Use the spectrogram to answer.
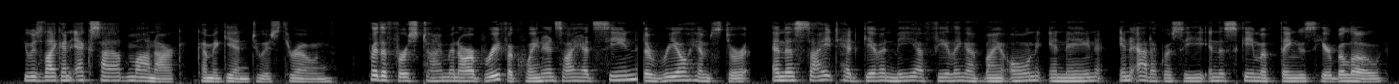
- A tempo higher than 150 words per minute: Yes, average, 195 wpm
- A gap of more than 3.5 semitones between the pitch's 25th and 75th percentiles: No, average, 3.2 semitones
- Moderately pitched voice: Yes, medium, 160 Hz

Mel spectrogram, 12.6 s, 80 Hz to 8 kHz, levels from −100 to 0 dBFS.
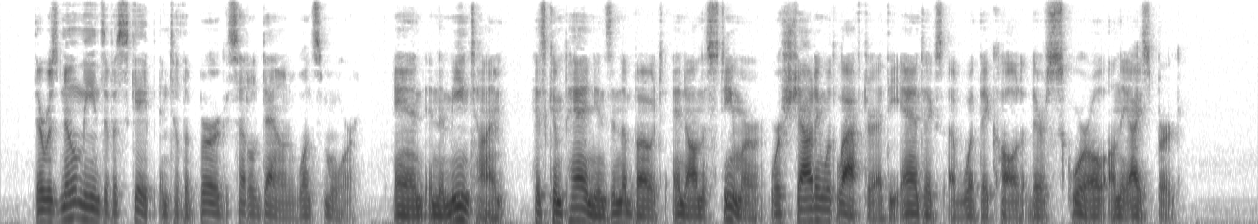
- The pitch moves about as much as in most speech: Yes, average, 3.7 semitones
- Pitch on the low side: Yes, very low, 90 Hz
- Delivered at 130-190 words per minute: No, average, 200 wpm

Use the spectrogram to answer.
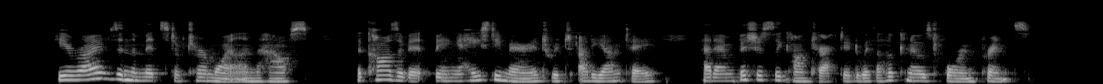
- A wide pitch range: No, average, 4.8 semitones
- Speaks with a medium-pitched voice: Yes, medium, 160 Hz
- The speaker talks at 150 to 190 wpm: Yes, average, 160 wpm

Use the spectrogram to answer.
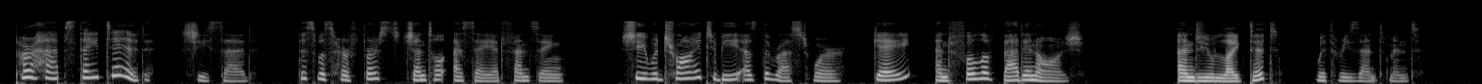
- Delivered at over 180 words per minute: No, slow, 135 wpm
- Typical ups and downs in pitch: No, wide, 7.6 semitones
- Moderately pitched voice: No, high, 195 Hz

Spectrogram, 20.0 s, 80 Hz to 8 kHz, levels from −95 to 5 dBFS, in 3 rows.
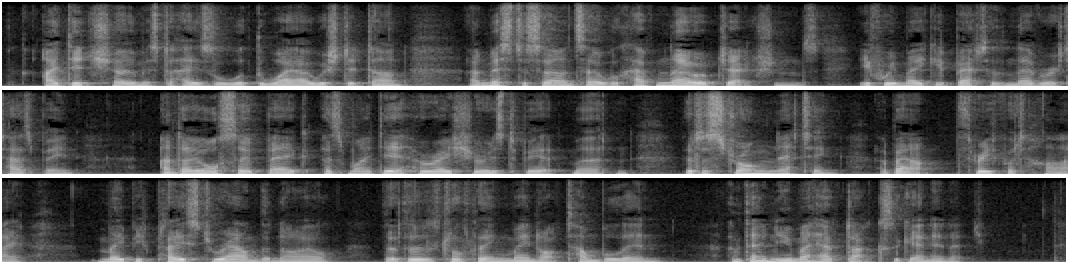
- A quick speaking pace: Yes, fast, 215 wpm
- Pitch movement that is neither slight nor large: Yes, average, 4.1 semitones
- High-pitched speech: No, low, 115 Hz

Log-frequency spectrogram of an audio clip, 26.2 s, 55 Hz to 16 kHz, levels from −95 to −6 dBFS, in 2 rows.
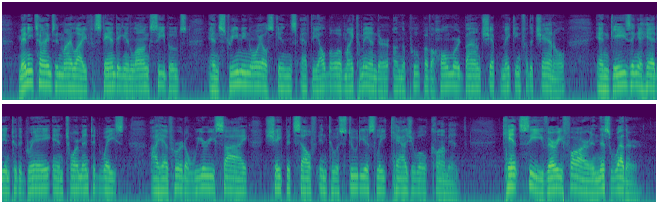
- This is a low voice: Yes, low, 115 Hz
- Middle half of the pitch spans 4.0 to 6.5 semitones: No, narrow, 2.4 semitones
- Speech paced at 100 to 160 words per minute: Yes, slow, 135 wpm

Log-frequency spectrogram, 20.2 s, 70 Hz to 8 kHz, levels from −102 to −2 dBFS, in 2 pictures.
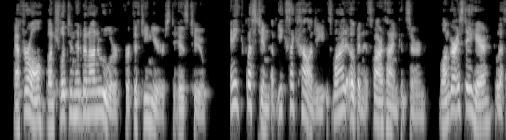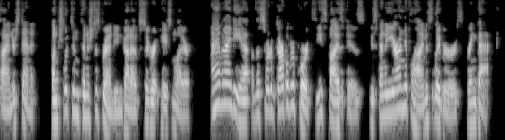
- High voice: No, medium, 140 Hz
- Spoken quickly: Yes, fast, 215 wpm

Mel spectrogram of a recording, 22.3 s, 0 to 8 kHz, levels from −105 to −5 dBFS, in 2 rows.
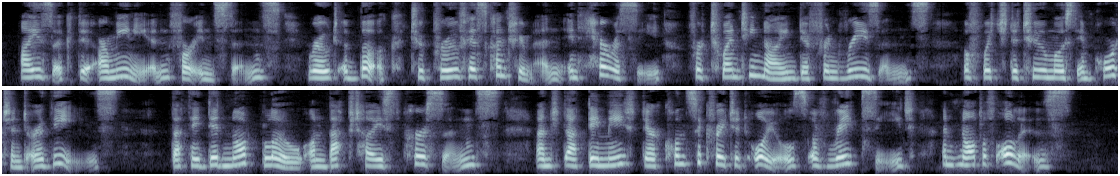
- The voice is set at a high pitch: Yes, high, 215 Hz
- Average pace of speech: No, slow, 130 wpm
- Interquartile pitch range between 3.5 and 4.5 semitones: Yes, average, 3.8 semitones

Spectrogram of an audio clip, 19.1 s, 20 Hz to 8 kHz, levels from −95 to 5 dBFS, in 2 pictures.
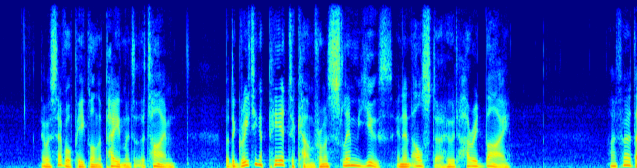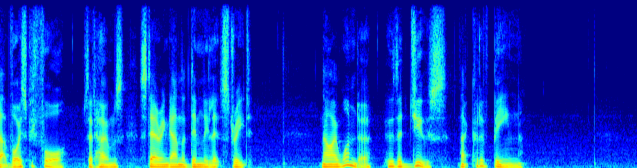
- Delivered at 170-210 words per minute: No, average, 155 wpm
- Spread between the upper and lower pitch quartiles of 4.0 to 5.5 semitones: Yes, average, 4.8 semitones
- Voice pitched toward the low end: Yes, low, 105 Hz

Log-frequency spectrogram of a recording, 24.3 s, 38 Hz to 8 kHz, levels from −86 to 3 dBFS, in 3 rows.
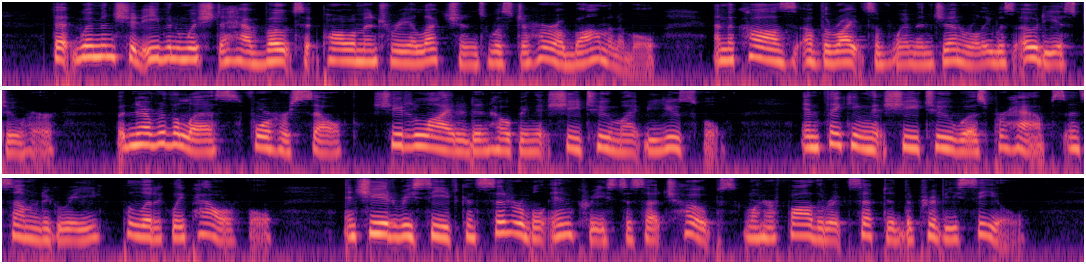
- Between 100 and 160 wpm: No, average, 175 wpm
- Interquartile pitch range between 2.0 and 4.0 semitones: No, average, 4.4 semitones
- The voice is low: No, medium, 185 Hz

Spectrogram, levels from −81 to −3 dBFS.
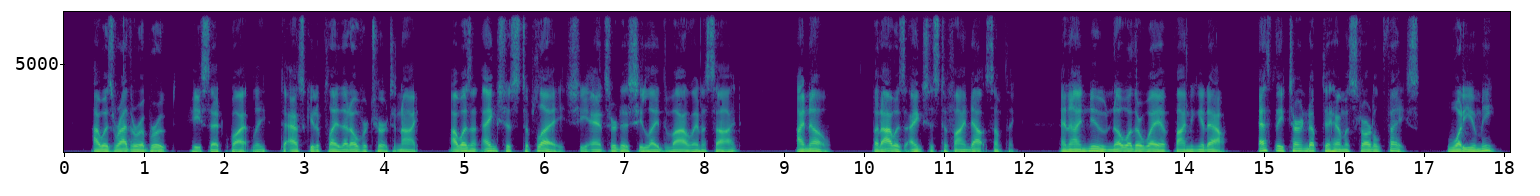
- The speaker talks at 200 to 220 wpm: Yes, fast, 205 wpm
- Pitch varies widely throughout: No, average, 3.6 semitones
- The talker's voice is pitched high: No, very low, 90 Hz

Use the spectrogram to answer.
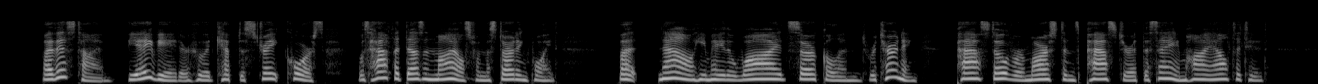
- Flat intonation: No, average, 4.0 semitones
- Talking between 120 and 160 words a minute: No, average, 175 wpm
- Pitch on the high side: Yes, high, 225 Hz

